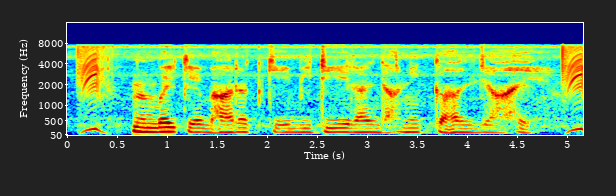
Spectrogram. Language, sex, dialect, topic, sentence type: Magahi, male, Southern, banking, statement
